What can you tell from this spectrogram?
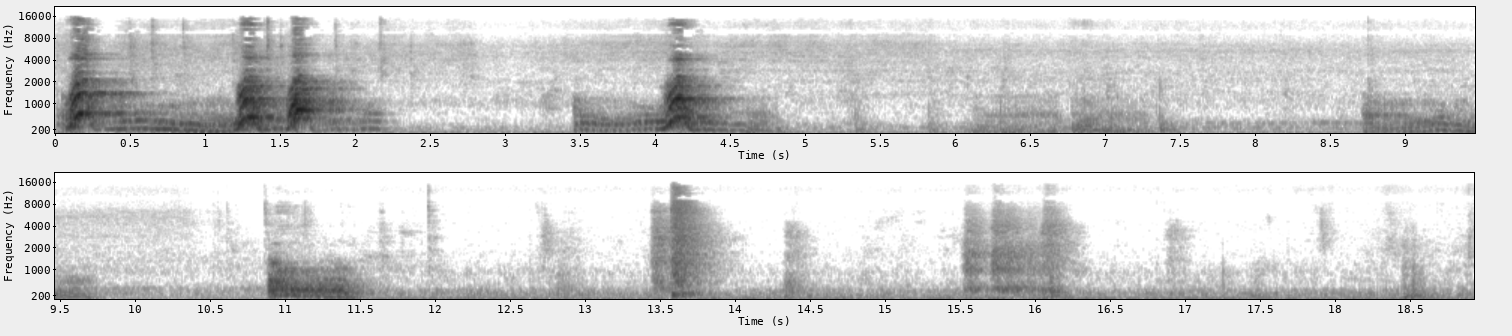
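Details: Pet Shih Tzu playing and doing tricks indoors, waiting for a chicken treat; a few sharp barks and yips at the start, then softer scattered whines and grunts over a steady low hum.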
